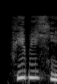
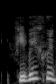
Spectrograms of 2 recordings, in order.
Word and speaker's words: Fibich: チェコの作曲家日本ではフィビヒないしフィービ日の発音および表記が一般的になりつつあるがフィべっちの ch の発音はチェコ語では無税音でしかも洗うとであり不または口に近い本稿ではチェコ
